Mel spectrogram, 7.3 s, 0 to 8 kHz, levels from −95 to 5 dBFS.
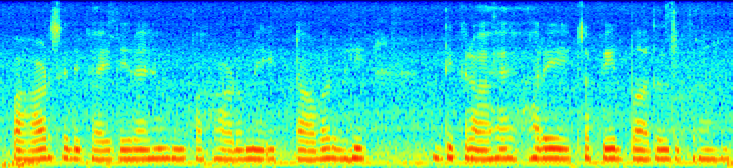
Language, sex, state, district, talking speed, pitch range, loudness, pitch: Hindi, female, Goa, North and South Goa, 155 wpm, 165-175 Hz, -17 LUFS, 170 Hz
